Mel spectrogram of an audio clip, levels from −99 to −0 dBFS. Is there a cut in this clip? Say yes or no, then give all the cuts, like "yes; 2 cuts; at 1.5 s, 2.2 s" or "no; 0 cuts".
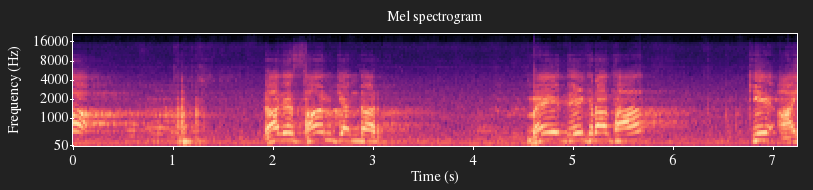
no; 0 cuts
